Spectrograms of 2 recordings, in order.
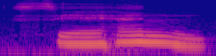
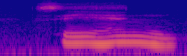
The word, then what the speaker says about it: sehen: Here you will see H steht ein H nach einem Vokal, wird dieser Vokal lang ausgesprochen. Meaning, whenever there is a H like this, it will be, you have to pronounce it a little bit longer, like stehen, meaning still, steel. Sehen, meaning see, to watch. Sehen. Gehen, meaning walk, go, walk. Gehen. So again, stehen, sehen, gehen. So you have to pronounce H for a longer time.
